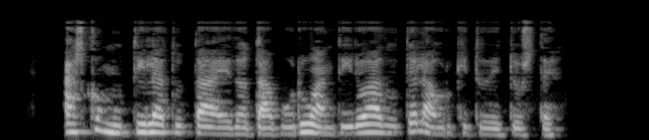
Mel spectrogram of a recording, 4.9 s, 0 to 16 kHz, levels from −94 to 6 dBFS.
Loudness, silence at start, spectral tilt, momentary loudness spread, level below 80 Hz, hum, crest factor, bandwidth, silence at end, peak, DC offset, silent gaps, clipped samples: -23 LUFS; 0.5 s; -5.5 dB/octave; 12 LU; -74 dBFS; none; 18 dB; 9.2 kHz; 0.7 s; -4 dBFS; under 0.1%; none; under 0.1%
